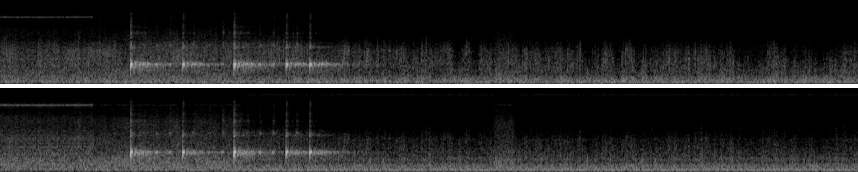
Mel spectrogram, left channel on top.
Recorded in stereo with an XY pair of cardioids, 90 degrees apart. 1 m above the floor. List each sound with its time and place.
1.3 s a rattle: 30° right, 1.6 m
